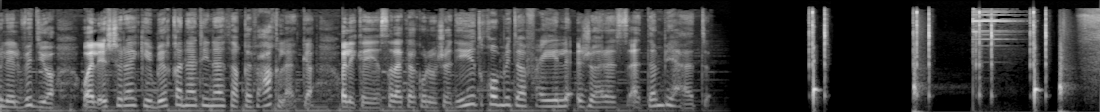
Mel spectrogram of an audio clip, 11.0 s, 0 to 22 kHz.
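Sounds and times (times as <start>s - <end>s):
button clicks: 8.1s - 8.3s.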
